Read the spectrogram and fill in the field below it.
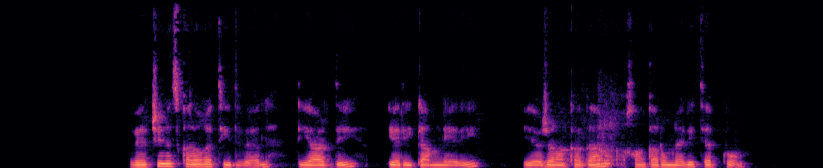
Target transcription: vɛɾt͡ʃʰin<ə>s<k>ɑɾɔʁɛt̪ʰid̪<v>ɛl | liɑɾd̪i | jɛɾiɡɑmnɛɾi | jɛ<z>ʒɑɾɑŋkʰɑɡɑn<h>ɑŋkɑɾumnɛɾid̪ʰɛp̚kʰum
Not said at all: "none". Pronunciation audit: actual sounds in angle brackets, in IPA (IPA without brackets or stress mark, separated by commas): ə, k, v, v, χ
